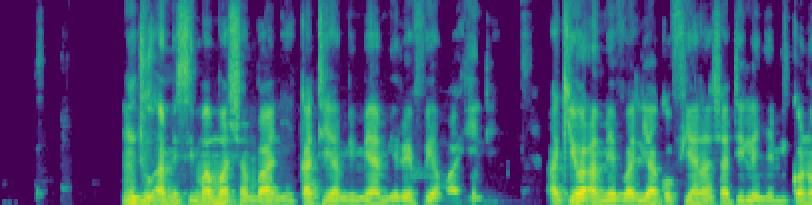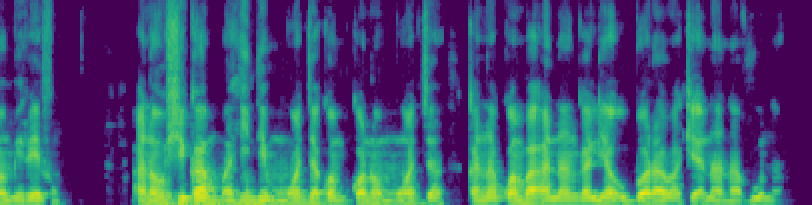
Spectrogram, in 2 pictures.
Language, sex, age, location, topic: Swahili, male, 18-24, Kisumu, agriculture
